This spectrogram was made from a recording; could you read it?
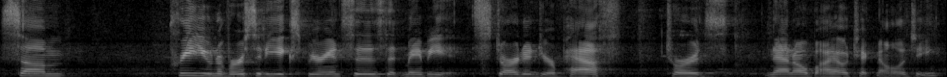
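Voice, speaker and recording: A woman's voice: medium pitch, level tone, slow, a bit bright, slight background noise. A woman moderating a symposium panel, asking questions in a casual, friendly way.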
